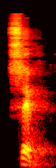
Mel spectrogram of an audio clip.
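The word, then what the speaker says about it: chef: আমি তোমাকে একটা বলবো, একটা আমি উদাহরণ দিচ্ছি, সিএইচ ই এফ কি উচ্চারণটা হয়, রাঁধুনি যাকে বলে সেফ, তাহলে সিএইচ এর উচ্চারণটা এখানে কি হচ্ছে, সহজ, রাইট।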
